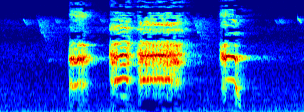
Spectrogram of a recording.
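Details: Decoy red junglefowl rooster crowing to draw in wild roosters: a single clear crow with four bursts, a brief first note, two strong harsh middle sections and a short drooping end note.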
